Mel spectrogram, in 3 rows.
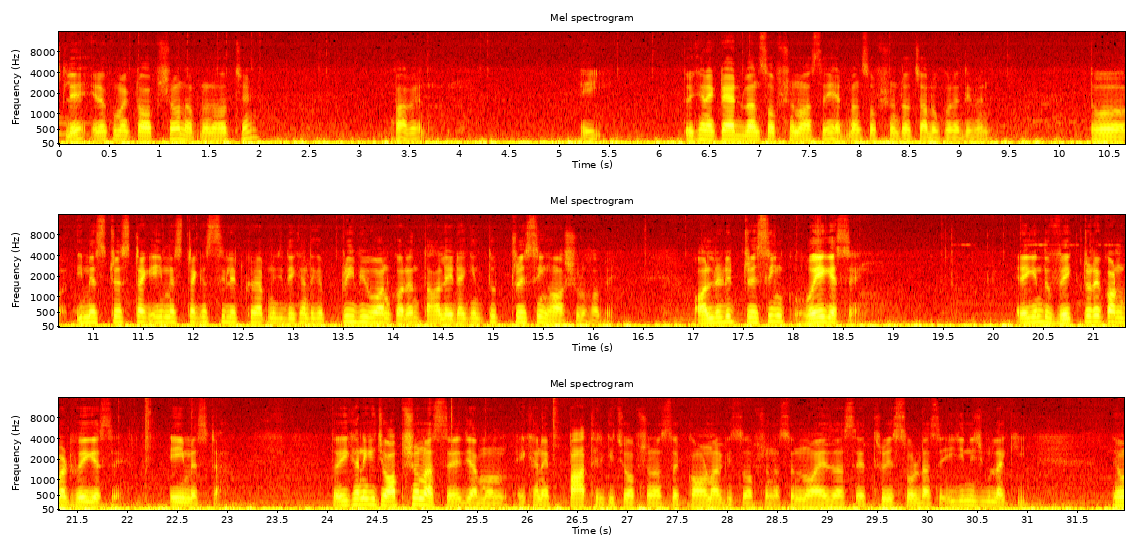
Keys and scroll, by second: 16.9 ctrl+space, 18.5 ctrl+space, 20.0 ctrl+space, 20.9 ctrl+space, 25.5 ctrl+space.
